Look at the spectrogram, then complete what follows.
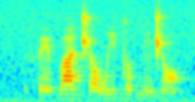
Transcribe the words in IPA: f e˧ b a˦ d͡ʒ ɔ˧ w i˦ d o˦ b ĩ˦˨ d͡ʒ ɔ̃˨

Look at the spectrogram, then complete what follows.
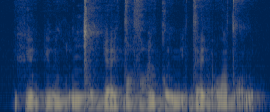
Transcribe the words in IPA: fʲ əː lʲ pʲ uː lʲ ʎ o̰ lʲ ŋ͡ǀ ə lʲ ʎ ɛː lʲ d ɐ zˤ ɛː lʲ ɡ o lʲ mʲ ṵ lʲ d ɛː lʲ ə̰ lˠ ɐ d ɔ̰ lʲ

